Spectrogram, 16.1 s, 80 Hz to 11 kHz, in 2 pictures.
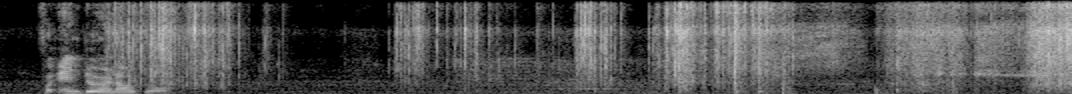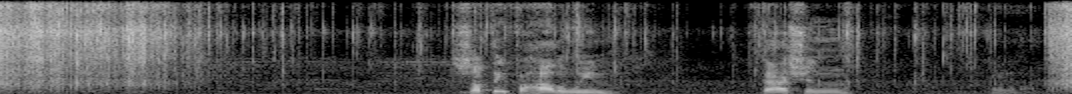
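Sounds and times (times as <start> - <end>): packaging crinkling and rustling: 0.7 - 2.2, 2.9 - 16.0.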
